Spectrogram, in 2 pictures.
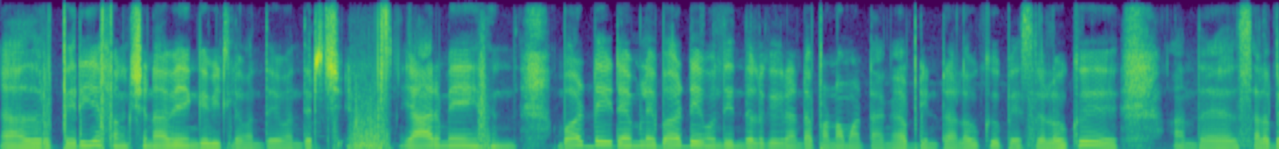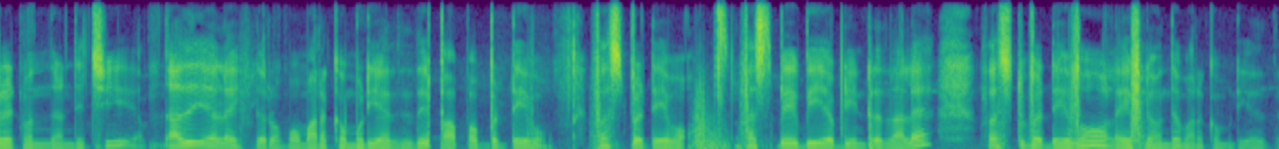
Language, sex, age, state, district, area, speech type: Tamil, female, 18-30, Tamil Nadu, Cuddalore, urban, spontaneous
